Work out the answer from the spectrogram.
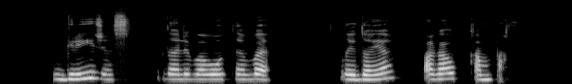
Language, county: Lithuanian, Vilnius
